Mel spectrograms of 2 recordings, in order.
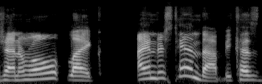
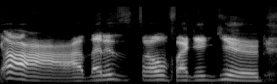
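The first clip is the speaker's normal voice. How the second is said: melting at cuteness; 4 semitones lower, slower than usual. Retold or imitated. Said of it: "And I was like".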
